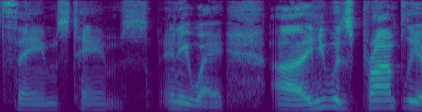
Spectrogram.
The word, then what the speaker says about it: Thames: Bridge into the River Thames that's how it's pronounced right the Thames Thames tames anyway uh he was promptly arrested after he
